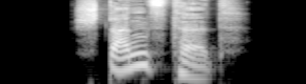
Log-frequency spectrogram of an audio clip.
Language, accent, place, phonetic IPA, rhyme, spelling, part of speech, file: German, Germany, Berlin, [ˈʃtant͡stət], -ant͡stət, stanztet, verb, De-stanztet.ogg
- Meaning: inflection of stanzen: 1. second-person plural preterite 2. second-person plural subjunctive II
